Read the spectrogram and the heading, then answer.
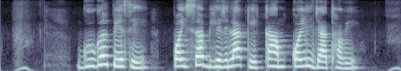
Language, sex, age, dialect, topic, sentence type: Bhojpuri, female, 18-24, Northern, banking, statement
